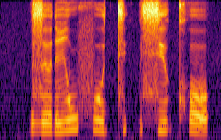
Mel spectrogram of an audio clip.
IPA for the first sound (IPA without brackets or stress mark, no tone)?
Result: z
